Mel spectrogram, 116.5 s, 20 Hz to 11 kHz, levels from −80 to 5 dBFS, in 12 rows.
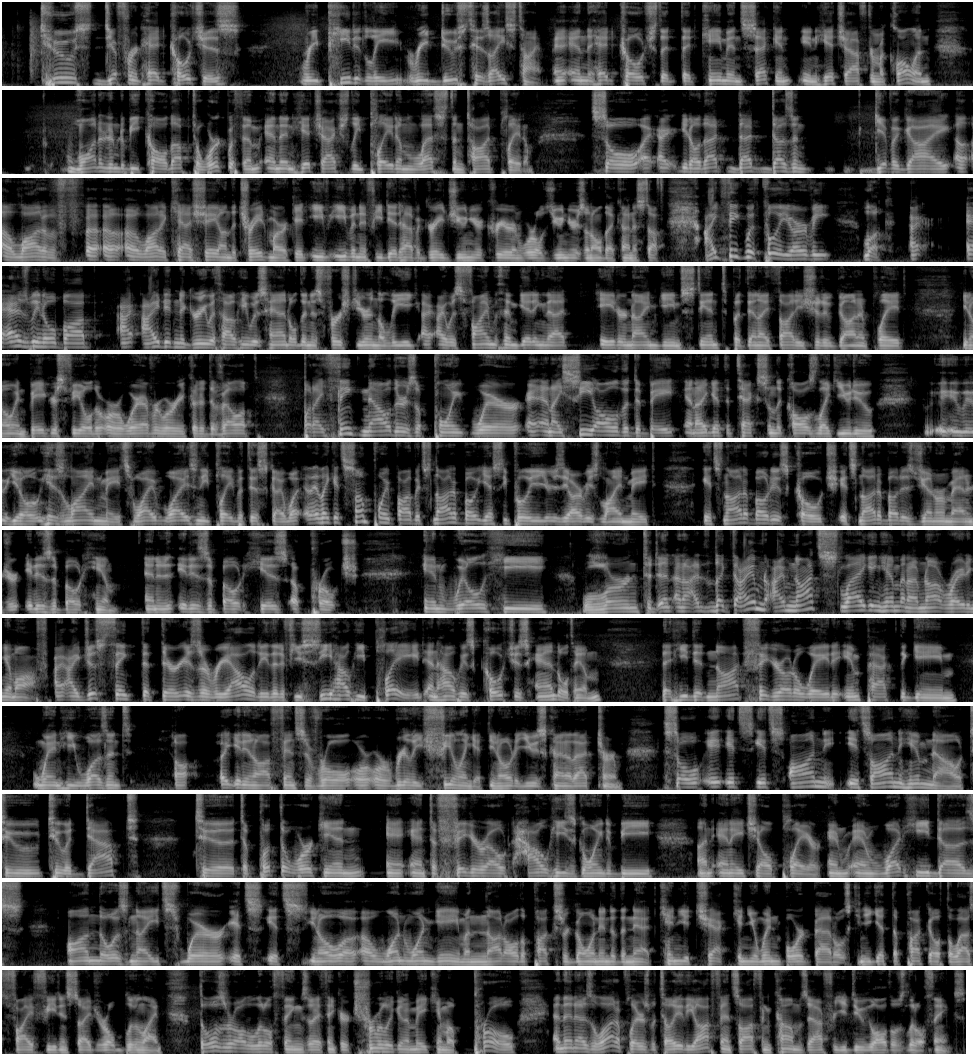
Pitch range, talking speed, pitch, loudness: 110-130 Hz, 215 wpm, 120 Hz, -25 LUFS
